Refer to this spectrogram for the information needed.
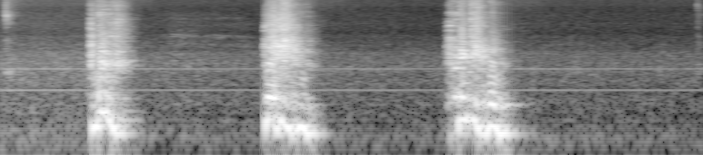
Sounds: Sneeze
